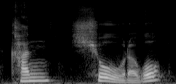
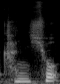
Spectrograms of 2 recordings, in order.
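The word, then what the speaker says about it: 干渉: 쓰면 좋겠다라는 뜻이에요 그래서 간섭이라는이 한자는 칸쇼라고 2번과 같이 음독으로 이렇게 됩니다 그래서 간짜는 그대로 칸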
